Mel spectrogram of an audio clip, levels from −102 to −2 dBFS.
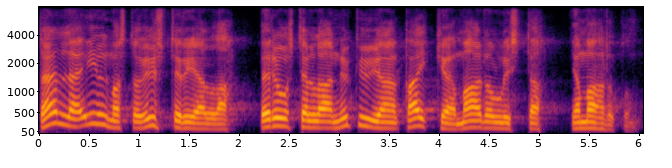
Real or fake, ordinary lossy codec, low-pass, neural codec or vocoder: fake; none; none; codec, 16 kHz, 2 kbps, FunCodec, trained on Chinese and English, 25 frames a second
